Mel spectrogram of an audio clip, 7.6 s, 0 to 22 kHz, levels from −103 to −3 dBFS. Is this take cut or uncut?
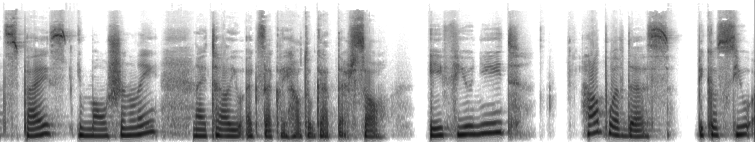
cut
